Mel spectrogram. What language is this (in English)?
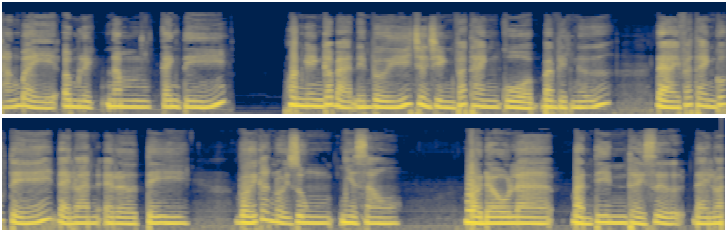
Vietnamese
